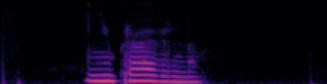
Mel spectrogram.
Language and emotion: Russian, neutral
